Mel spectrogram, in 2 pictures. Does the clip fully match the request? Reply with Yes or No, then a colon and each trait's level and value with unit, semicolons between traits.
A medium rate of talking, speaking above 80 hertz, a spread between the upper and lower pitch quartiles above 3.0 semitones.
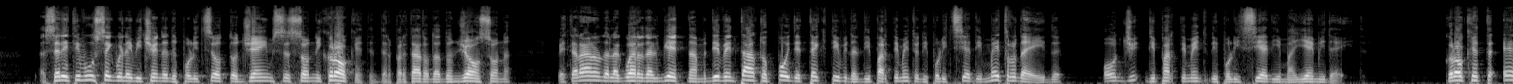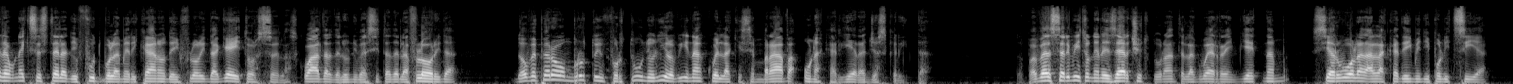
Yes: average, 160 wpm; medium, 140 Hz; average, 5.1 semitones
